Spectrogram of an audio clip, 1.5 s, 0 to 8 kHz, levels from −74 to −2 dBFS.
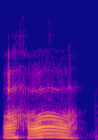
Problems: none marked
